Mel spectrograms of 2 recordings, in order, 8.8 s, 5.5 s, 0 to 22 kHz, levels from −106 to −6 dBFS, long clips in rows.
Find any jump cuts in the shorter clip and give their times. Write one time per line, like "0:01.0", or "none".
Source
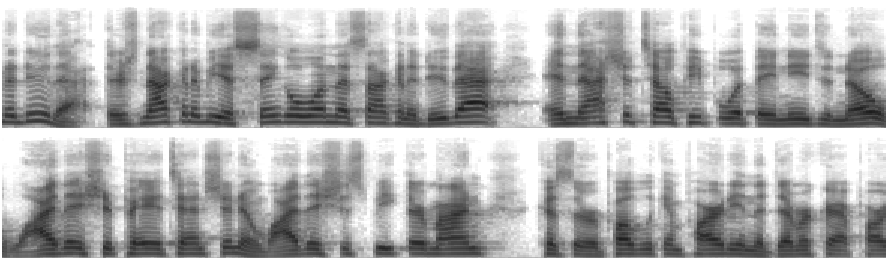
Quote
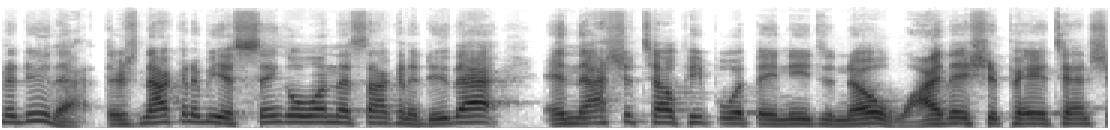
none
